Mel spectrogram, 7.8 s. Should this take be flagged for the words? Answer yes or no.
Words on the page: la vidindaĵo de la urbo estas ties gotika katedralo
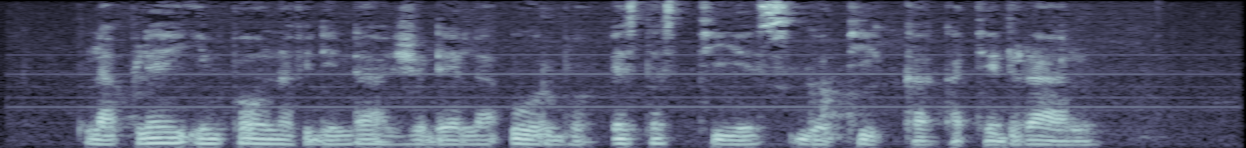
yes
